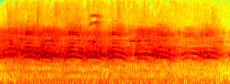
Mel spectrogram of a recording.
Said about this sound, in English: In the meantime, in the background, you can hear the authentic sounds of African bird life.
